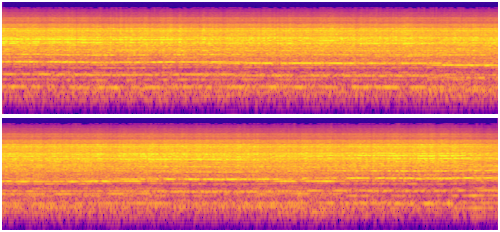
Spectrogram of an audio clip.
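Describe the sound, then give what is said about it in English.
A thick instrumental drone, played through distortion with no reverb, holds steadily for the whole stretch, its sustained tones wavering in a warbly, chorus-like shimmer with dense buzzing harmonics and no voices. “And so when you throw it on distortion and do this, you get like a cool like.”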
